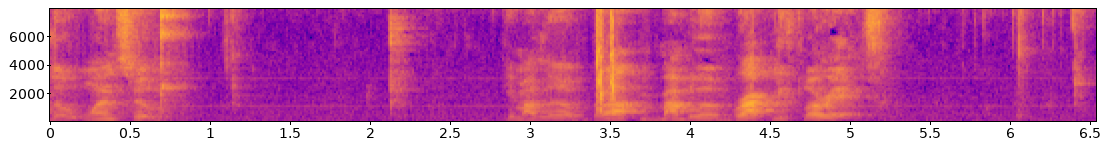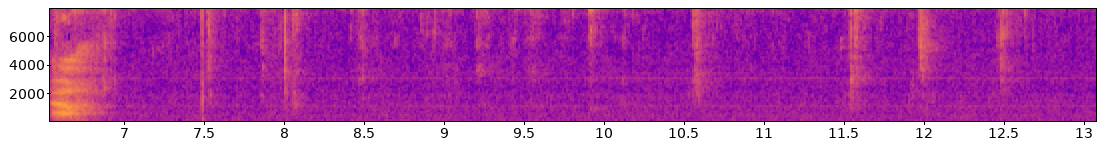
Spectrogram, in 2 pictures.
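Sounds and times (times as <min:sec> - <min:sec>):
faint chewing: 0:05.6 - 0:13.0.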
